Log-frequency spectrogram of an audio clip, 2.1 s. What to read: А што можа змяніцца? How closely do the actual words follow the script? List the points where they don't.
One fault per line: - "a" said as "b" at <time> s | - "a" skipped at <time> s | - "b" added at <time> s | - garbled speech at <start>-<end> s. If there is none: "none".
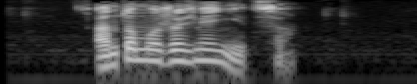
none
